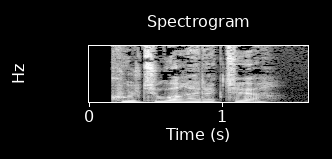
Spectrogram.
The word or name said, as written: kulturredaktør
